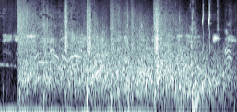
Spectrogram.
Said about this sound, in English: Shots fired. One suspect down, and the dog down.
